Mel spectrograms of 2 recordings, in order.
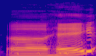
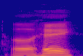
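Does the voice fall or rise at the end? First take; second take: rise; fall. First: The voice rises at the end. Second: The voice falls at the end.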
